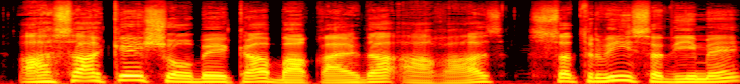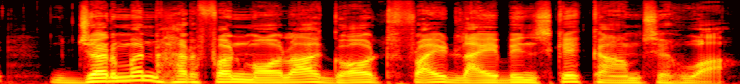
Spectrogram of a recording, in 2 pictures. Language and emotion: Urdu, neutral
